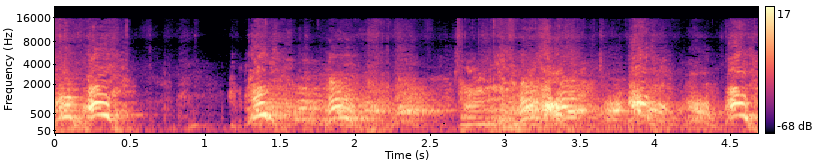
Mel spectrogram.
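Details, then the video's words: Aggressive Rottweiler barking to threaten another dog: harsh, deep barks delivered in dense overlapping bursts with growling undertones, a brief silent gap near the first second, then continuous rapid barking to the end. "Chó sủa dọa chó: Tiếng sủa uy lực khi Rottweiler hung dữ| Dog barking strongly"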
